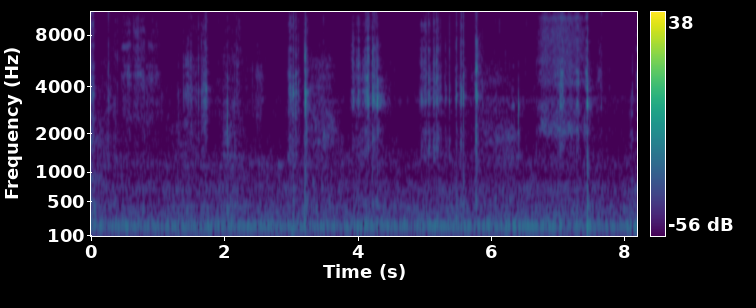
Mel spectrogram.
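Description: Small knife shaving and carving wood on a hobo bust, a quiet steady scraping with scattered sharper cuts and clicks, close and alone without talk.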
